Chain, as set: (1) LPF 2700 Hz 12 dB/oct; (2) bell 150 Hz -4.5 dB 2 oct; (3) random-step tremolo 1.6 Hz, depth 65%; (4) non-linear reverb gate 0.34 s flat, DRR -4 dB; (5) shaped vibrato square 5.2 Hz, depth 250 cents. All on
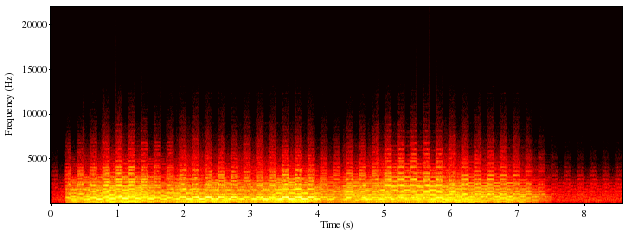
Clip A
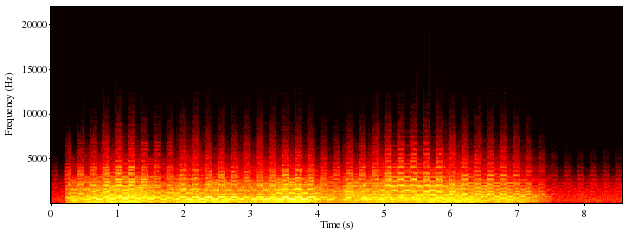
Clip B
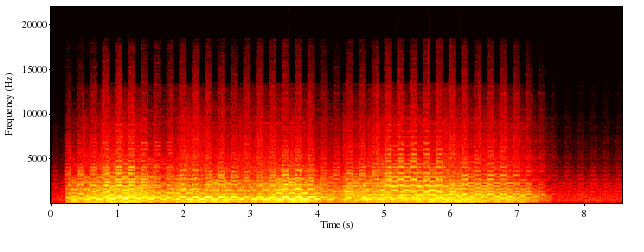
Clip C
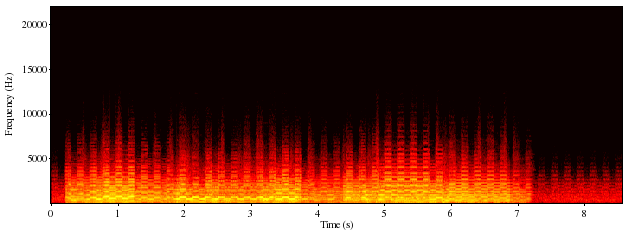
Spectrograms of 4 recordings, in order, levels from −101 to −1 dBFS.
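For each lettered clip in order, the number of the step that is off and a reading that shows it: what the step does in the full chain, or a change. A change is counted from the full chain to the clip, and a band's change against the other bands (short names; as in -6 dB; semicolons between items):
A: 2, 125 Hz band +3.5 dB; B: 1, 4 kHz band +4.5 dB; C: 4, loudness change -6.5 LU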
